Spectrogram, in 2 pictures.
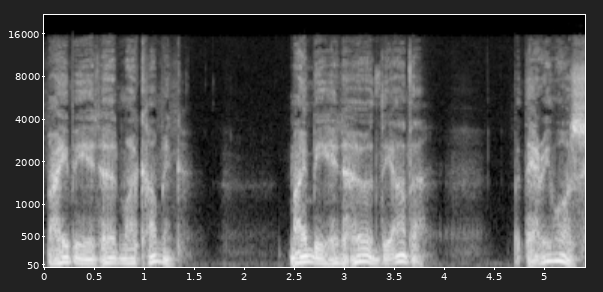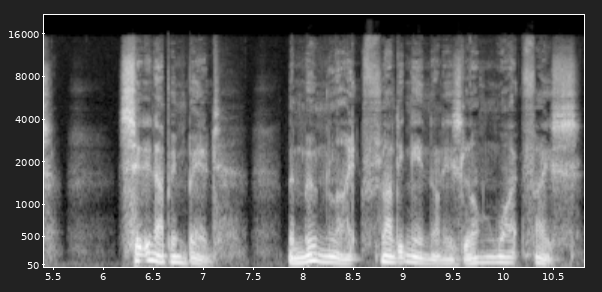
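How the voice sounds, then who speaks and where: A man voicing a sly, brooding elderly former servant with a rustic working-class English accent, telling his tale slowly and insinuatingly in a husky voice. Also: extremely low pitch, lively intonation, no room sound, clean studio sound, full character voice. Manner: slow, insinuating, colloquial storytelling. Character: sly elderly former manservant, evasive and brooding, recounting a haunting.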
